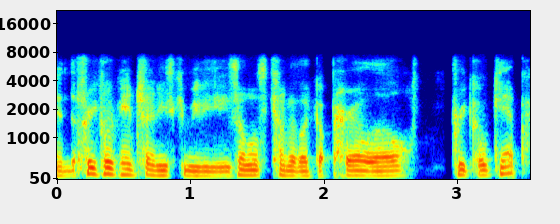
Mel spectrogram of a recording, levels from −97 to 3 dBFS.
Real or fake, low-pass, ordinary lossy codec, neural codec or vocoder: fake; 7.2 kHz; Opus, 32 kbps; codec, 44.1 kHz, 2.6 kbps, DAC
